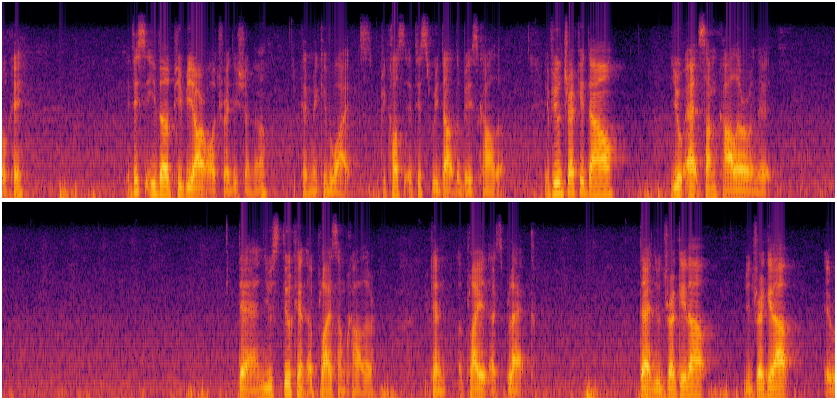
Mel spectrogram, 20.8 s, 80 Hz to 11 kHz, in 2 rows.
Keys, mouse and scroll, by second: 0.7 click, 2.8 click, 3.5 c, 3.6-4.7 drag, 6.7-8.0 drag, 8.9 click, 10.8 click, 12.1 click, 13.6 click, 15.6 click, 18.2-20.8 drag.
